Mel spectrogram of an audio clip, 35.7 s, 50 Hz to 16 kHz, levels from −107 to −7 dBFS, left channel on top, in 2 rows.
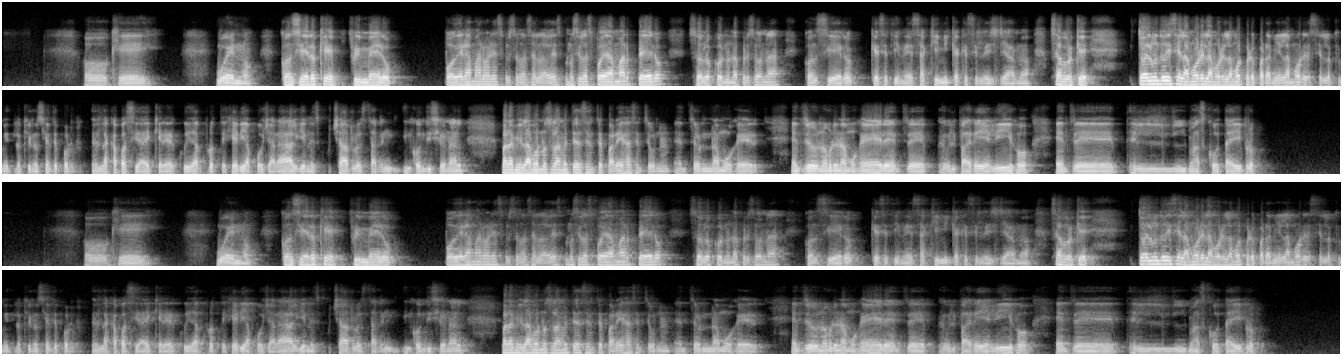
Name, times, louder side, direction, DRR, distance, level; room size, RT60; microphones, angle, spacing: voice 1, 0.8-2.0 2.5-5.2 5.9-10.4 10.7-14.9 15.2-34.6, left 5 dB, 85° left, 0.5 m, -23 dB
23.5 x 11.5 x 2.9 m
head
